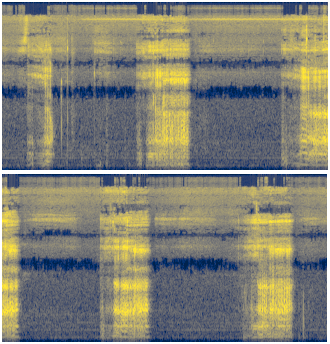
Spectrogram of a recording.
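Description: An English bulldog snores heavily, each breath a harsh, rattling rasp lasting about a second. The snores come in a steady rhythm roughly every three seconds, with quiet pauses between them.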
